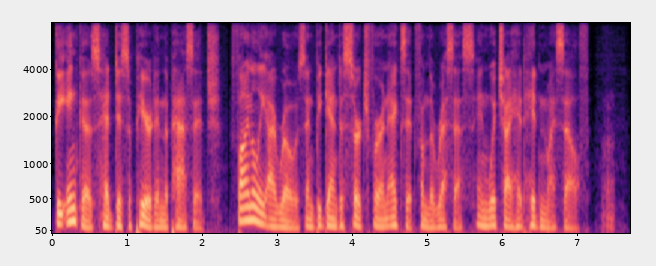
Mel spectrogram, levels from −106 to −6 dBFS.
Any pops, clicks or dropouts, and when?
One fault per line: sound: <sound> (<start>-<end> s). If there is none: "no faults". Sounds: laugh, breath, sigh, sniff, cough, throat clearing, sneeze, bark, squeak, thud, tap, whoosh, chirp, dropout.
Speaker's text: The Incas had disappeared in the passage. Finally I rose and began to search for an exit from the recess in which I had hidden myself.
sound: laugh (7.3-7.5 s)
